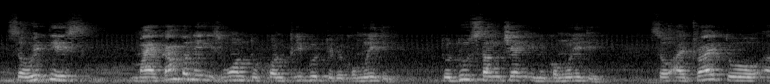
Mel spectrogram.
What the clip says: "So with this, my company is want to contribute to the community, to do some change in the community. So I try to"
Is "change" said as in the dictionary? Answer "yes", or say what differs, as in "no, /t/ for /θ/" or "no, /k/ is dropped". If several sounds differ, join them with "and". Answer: no, /dʒ/ is dropped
